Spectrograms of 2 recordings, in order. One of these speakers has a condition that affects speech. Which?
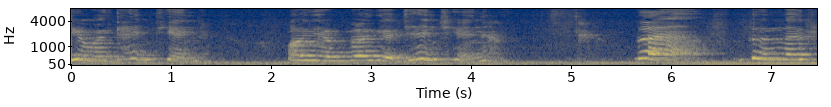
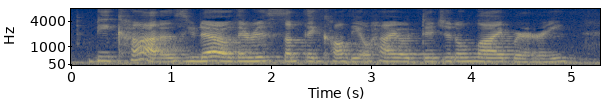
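The first: cerebral palsy; since childhood, types with one hand.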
